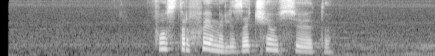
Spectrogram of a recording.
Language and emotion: Russian, neutral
